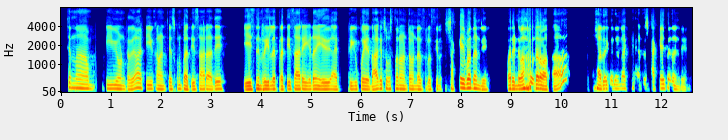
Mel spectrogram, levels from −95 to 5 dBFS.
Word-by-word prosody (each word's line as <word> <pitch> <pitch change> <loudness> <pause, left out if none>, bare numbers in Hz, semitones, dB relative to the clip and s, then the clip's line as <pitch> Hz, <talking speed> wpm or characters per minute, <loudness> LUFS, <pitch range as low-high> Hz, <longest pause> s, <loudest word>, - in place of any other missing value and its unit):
చిన్న 165 -2 -1 0.3
బ్ 130 - -10 0.3
టీవీ 135 0 0
ఉంటది. 115 0 -3
ఆ - - +2
టీవీ 130 -1 -2
కనెక్ట్ 120 -1 -3
చేసుకొన్న 130 +2 -3
ప్రతిసారి 115 +2 0
అదే, 125 +3 0 0.5
యేసీన 115 +3 +4
రీలే 125 0 +3
ప్రతిసారి 120 +2 +1
యేయడం, 120 +2 +1 0.4
అరిగిపోయేదాకా 115 +3 -1
చూస్తూనే 130 0 -1
ఉంటాం 120 +1 -2
అండి 115 -1 -1
అసలు. 110 -1 -6
Sin 120 -2 -8
stuck 120 +5 -8
అయిపోద్దండి. 150 -8 +4 0.4
ఓ - - +1
2 125 0 +3
వారాల 155 +5 +6
తరువాత 120 -6 +4 1.0
అదే 130 +1 0
కదండీ 140 0 -5
ఆ - - -14
క్యాసెట్టు 165 -1 -13
స్టక్ 120 +4 -9
అయిపోదండి. 125 -9 -4
125 Hz, 150 wpm, -20 LUFS, 115-135 Hz, 1.0 s, వారాల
